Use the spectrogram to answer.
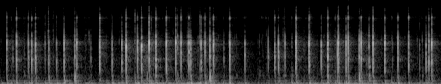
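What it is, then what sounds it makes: Mechanical keyboard being typed on. Fingertips type rapidly on the plastic keys of a compact mechanical keyboard with pastel purple-yellow plastic keycaps. The result is a dense run of short, bright clicks and clacks with almost no ring, and a small break in the middle.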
